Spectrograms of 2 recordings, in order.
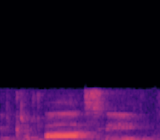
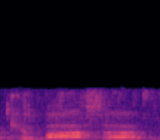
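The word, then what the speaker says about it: kielbasa: my second favorite is actually kabasi or kabasa, however you want to pronounce it.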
